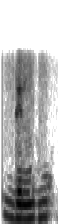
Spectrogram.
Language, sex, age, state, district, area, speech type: Urdu, male, 18-30, Delhi, Central Delhi, urban, conversation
